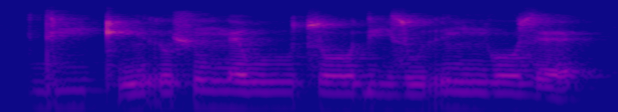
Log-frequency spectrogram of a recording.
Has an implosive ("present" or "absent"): present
